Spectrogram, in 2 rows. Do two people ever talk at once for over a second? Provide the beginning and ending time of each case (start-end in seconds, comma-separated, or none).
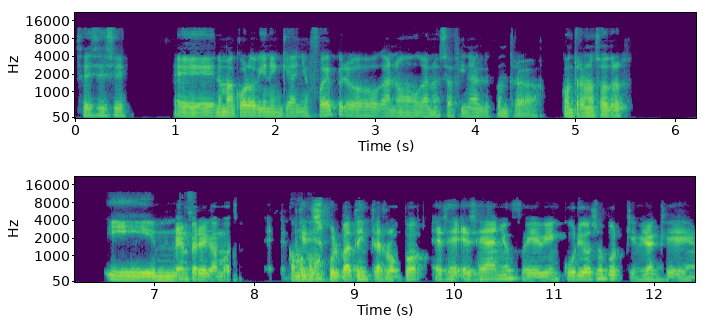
none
